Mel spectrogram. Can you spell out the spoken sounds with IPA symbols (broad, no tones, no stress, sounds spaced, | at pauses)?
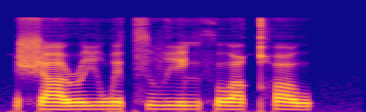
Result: ʃ a ɹ i w ɪ t͡s v i lʲ θ o ə̯ qʰ u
